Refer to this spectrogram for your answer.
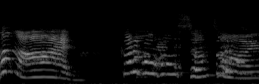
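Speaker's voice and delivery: very loud, very high-pitched yelling. Narrator voices a character yelling inside the shop, yelling. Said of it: "kind of yelling inside the shop".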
